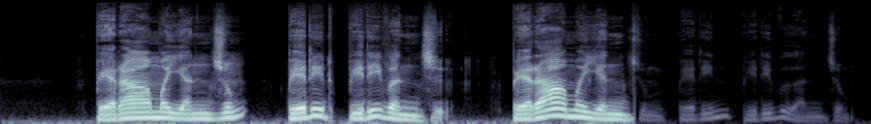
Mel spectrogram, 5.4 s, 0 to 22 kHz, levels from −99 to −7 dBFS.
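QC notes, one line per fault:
3.95–5.44 s, one channel inverted: just after "யஞ்சும் பெறிற்பிரி வஞ்சு பெறாஅமை", the mono sum drops by about 32 dB to a faint residue, likely from reversed polarity on one channel cancelling the shared centre. The waveform collapses to near-flat and the spectrogram fades across all bands.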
